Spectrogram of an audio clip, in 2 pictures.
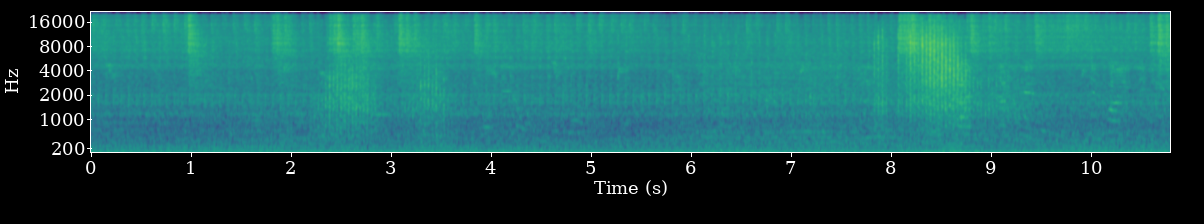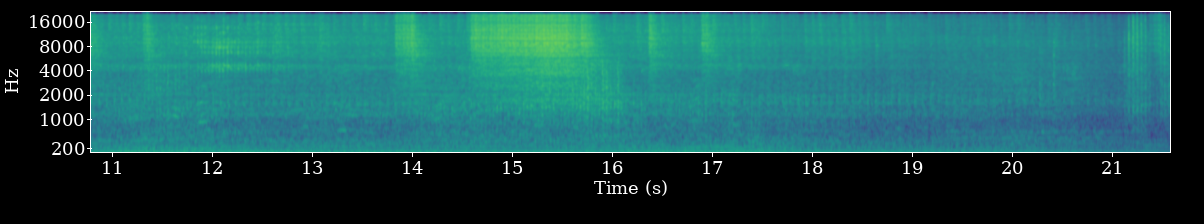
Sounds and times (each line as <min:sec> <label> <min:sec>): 0:00.0 wastewater pump rattling 0:21.5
